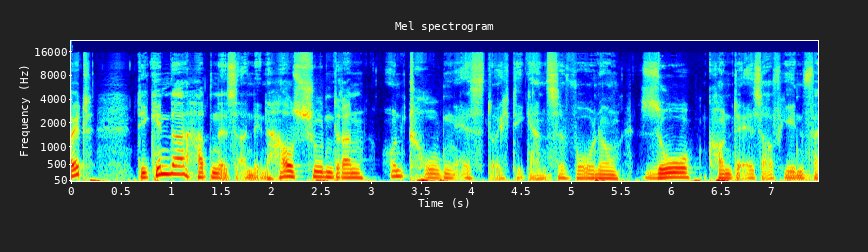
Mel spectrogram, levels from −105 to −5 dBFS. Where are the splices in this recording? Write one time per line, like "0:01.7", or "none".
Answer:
0:05.6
